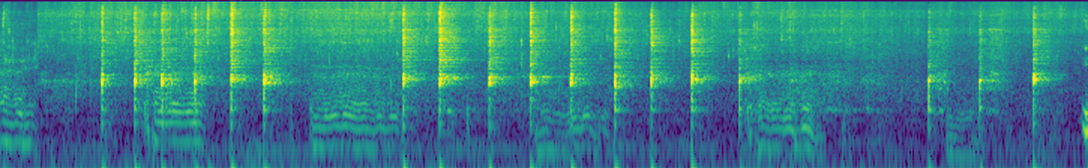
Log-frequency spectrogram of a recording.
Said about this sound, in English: You fry your egg first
